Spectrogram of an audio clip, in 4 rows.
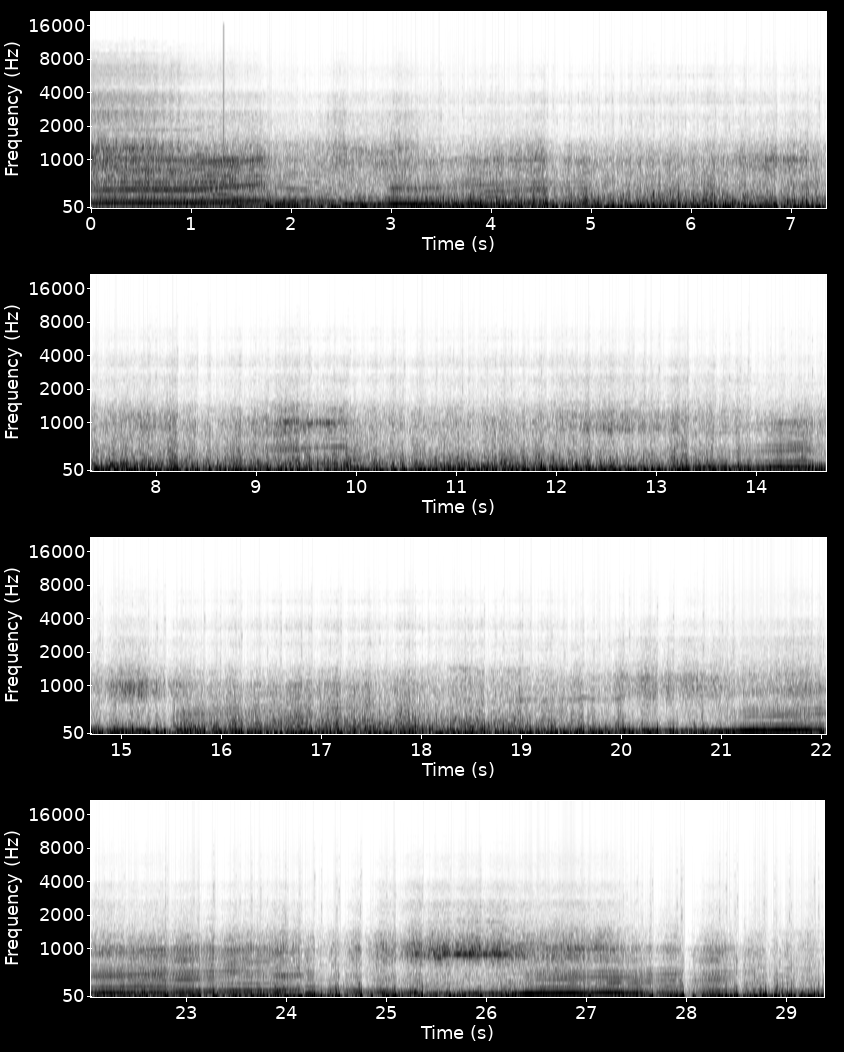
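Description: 2013 Scion FR-S's 2.0-litre flat-four engine, heard from inside the cabin, accelerating hard at the start and then revving up and down again and again as the car is driven hard through tight turns. Tyres squeal in places as the car slides on worn, low-grip tyres.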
